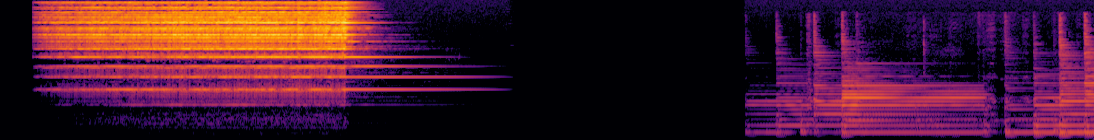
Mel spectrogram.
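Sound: school bell ringing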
